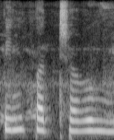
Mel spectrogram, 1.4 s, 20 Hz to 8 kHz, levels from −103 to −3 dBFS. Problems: background sounds at intervals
